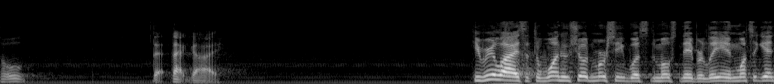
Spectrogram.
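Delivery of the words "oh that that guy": low, much softer, reluctant "that guy"; grudging mumble. Retold or imitated. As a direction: spit it out as if the name won't come. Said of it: "could not even bring himself to say the word Samaritan".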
